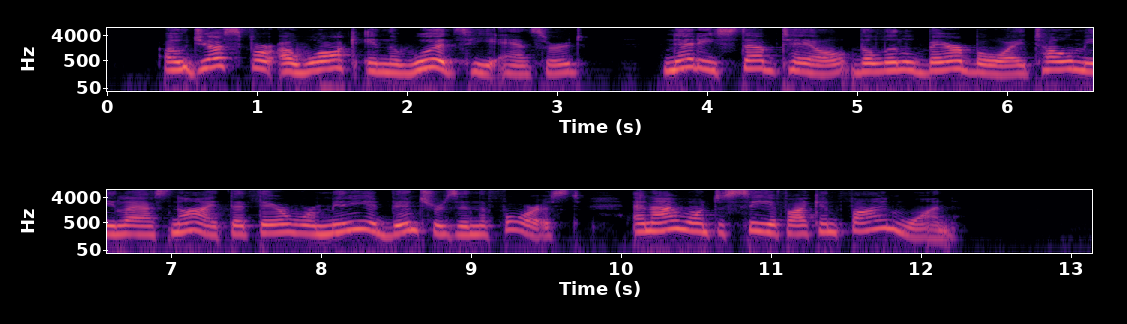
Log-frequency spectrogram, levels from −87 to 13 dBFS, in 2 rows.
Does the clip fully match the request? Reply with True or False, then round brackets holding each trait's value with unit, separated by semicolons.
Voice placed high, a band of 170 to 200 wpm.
True (215 Hz; 175 wpm)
